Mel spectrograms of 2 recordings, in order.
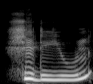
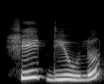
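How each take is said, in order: First: शेड्यूल with the 'shi' sound; wrong pronunciation. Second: शेड्यूल as she-diu-l; correct pronunciation. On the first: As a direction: say शेड्यूल as shi-jul. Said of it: "ये wrong है". (गलत उच्चारण शेड्यूल) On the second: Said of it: "right हमारा शेड्यूल". (सही उच्चारण शेड्यूल) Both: Shown as a demonstration.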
